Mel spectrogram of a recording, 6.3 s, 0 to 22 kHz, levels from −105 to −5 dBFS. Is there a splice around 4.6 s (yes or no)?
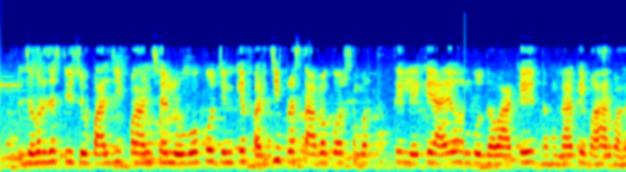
yes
